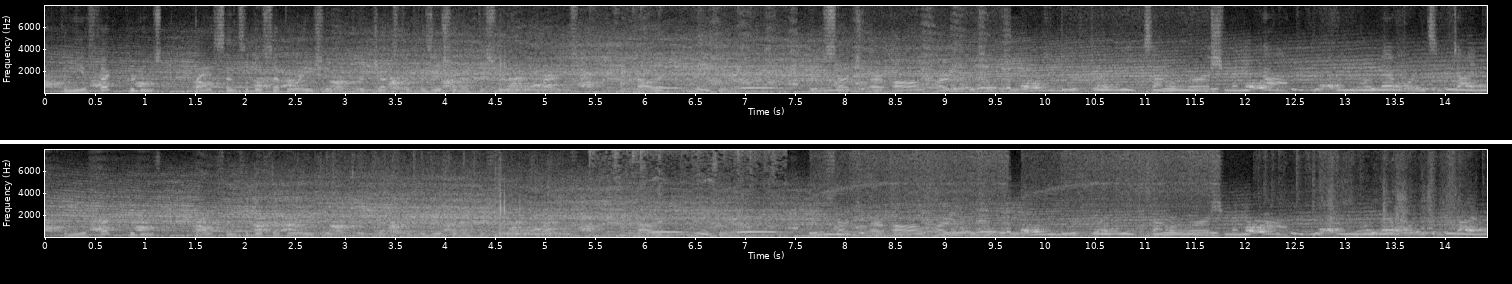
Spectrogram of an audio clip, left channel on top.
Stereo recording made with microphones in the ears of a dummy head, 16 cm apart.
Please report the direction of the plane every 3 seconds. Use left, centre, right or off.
right, centre, left, left, left.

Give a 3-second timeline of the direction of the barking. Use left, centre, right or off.
right, left, left, left, right.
